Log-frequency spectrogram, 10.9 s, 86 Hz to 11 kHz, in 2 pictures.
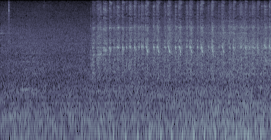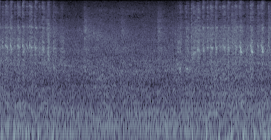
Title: Dominar 400 won't start.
